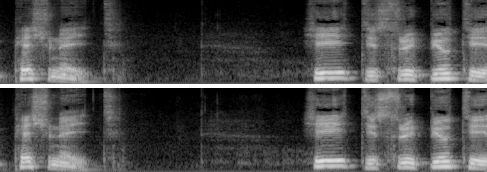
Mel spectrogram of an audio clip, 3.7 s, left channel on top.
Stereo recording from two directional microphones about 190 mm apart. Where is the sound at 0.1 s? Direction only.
40° right (ahead or behind).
